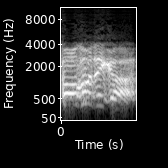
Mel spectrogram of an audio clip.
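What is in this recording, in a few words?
Serbian attack position mood high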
